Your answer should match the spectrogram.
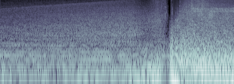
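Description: Cinematic sci-fi sound effects: a low rumble under a rising whoosh, a sudden brief drop-out, then a loud explosion-like boom near the end.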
